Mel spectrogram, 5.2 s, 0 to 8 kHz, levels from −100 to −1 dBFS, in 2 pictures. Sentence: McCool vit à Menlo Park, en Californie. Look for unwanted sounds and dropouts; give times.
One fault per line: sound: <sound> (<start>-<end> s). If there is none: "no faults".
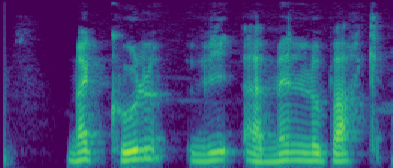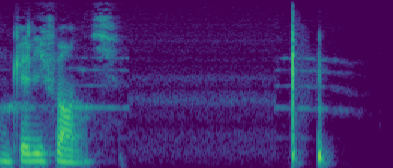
no faults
